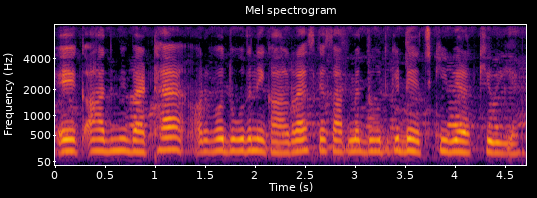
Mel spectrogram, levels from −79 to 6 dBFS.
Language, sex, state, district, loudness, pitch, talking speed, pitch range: Hindi, female, Haryana, Jhajjar, -17 LUFS, 205 Hz, 255 wpm, 195-210 Hz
